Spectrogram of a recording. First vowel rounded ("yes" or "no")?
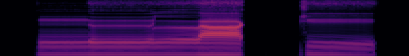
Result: yes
